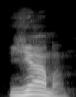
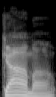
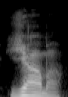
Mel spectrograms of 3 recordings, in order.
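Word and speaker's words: Γάμμα: correct pronunciation is Veta Yama typically we'll say GMA with a very hard G but it's actually a very light G that sounds more like a y Yama Fela this is almost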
